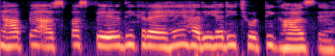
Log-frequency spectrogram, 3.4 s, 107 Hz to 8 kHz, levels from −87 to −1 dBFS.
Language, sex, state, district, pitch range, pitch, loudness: Hindi, female, Chhattisgarh, Sarguja, 220-250 Hz, 230 Hz, -15 LUFS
